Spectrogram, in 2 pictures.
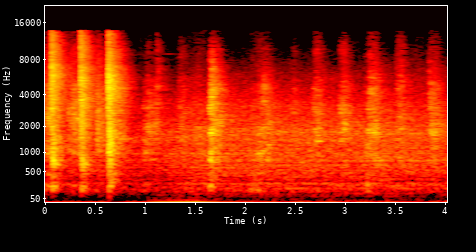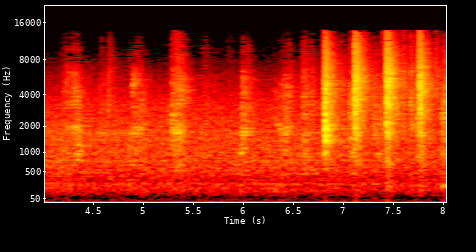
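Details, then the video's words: Motley, a Yorkshire terrier left home alone, barking from separation anxiety as he does every time his owners leave, keeping it up for an hour; sharp, high yaps come in irregular clusters, with a quieter stretch in the middle. "Separation Anxiety Yorkshire Terrier"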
